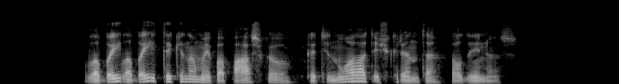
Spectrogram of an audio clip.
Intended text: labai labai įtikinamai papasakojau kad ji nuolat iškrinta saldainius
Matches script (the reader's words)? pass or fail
pass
